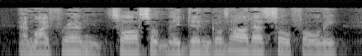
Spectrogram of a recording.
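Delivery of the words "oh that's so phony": normal talking voice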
